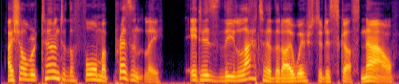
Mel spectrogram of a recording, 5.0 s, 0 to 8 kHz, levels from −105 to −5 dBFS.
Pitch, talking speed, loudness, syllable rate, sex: 145 Hz, 205 wpm, -19 LUFS, 5.3 syllables/s, male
